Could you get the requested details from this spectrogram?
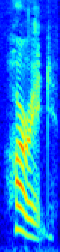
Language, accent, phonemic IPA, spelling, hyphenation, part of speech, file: English, General American, /ˈhɔ.ɹɪd/, horrid, hor‧rid, adjective / adverb, En-us-horrid.ogg
- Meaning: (adjective) 1. Bristling, rough, rugged 2. Causing horror or dread 3. Offensive, disagreeable, abominable, execrable; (adverb) Terribly; horridly; to an extreme extent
